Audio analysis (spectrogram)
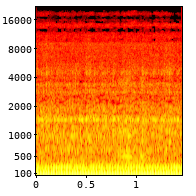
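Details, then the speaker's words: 2015 Arctic Cat 7000 Snow Pro snowmobile with Yamaha four-stroke engine, 12,053 km, warmed up to temperature: steady, even low idle with no knocks or hunting; four-stroke running smoothly, normal warm idle. "Like there we go. Like now it's up to temperature."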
